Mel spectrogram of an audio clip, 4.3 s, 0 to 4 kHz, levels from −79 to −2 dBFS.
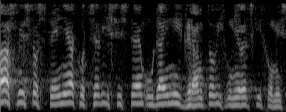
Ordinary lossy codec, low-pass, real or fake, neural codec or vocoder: MP3, 16 kbps; 3.6 kHz; fake; vocoder, 22.05 kHz, 80 mel bands, WaveNeXt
